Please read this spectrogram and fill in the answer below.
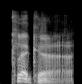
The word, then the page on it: claqueur: British English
